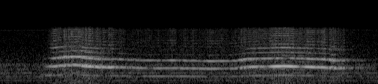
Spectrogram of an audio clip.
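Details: Siamese cats being vocal at feeding time, with two long, drawn-out meows, each sliding down and then gently back up.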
